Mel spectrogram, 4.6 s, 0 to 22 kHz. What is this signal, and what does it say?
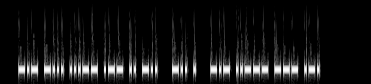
Morse code, heard as a keyed tone, about 48 wpm, 700 Hz. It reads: KB3WID DE K2OR
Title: USA Callsign DE Callsign 45wpm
